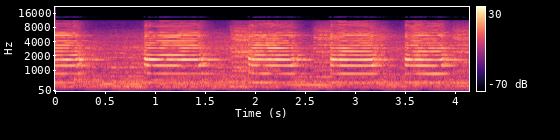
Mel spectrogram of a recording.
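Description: Small plastic fan horns blown in a run of short, steady-pitched toots, about five in a row with brief gaps between them.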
